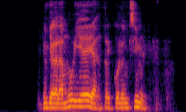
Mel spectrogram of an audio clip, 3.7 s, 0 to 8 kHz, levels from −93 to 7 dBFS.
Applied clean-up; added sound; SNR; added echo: neural mask model Resemble Enhance denoiser.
